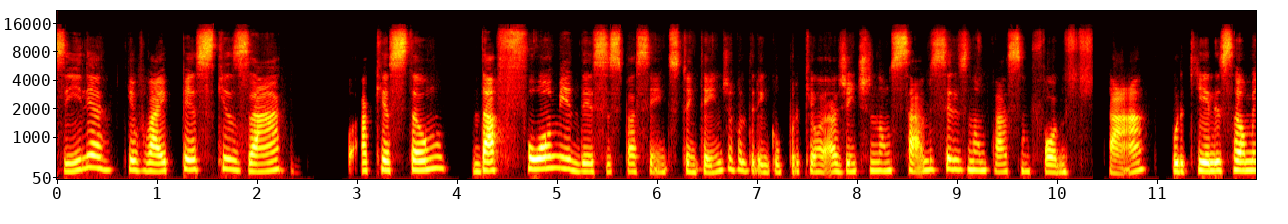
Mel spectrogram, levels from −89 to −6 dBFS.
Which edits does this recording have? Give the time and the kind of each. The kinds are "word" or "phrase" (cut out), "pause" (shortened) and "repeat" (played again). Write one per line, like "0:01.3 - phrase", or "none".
0:10.4 - pause

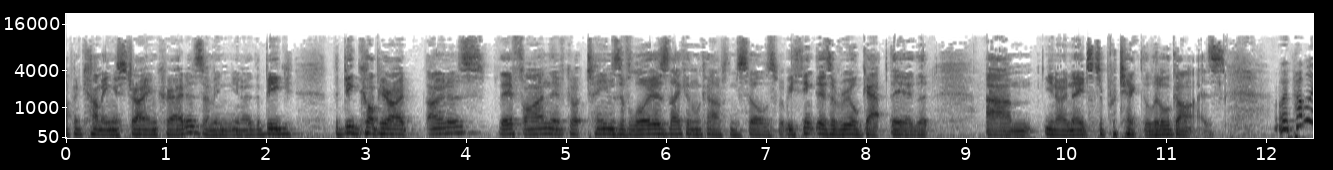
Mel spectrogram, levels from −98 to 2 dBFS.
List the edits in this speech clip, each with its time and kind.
0:03.5 - pause

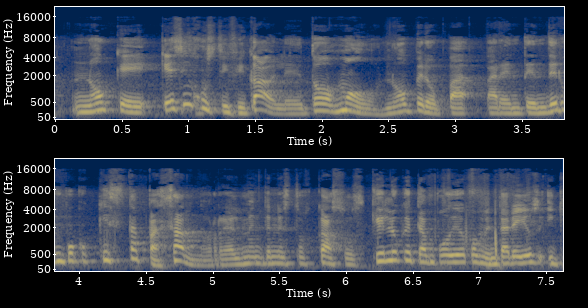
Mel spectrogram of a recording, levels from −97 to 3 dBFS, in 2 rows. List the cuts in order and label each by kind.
none

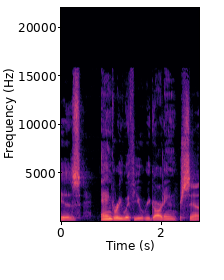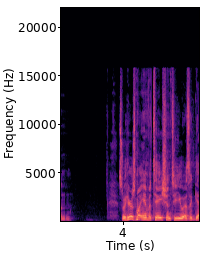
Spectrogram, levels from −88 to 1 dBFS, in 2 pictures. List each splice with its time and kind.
0:02.4 - word

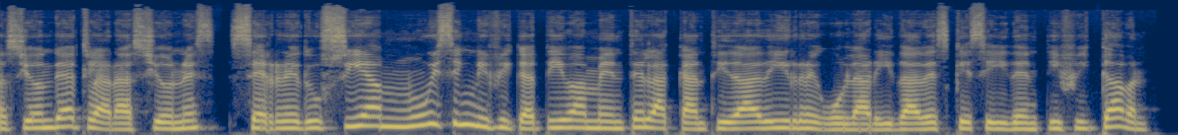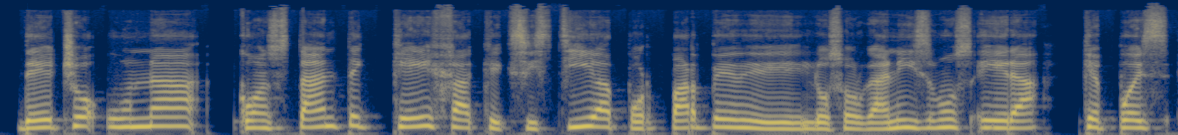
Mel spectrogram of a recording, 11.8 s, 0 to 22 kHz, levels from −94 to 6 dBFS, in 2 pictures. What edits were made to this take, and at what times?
none

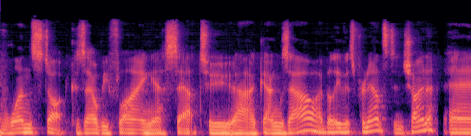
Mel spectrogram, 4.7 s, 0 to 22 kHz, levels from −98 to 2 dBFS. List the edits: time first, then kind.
none

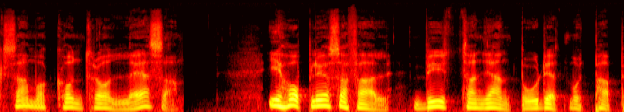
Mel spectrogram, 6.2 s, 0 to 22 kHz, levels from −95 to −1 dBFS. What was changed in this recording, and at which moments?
none

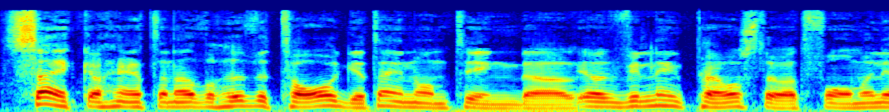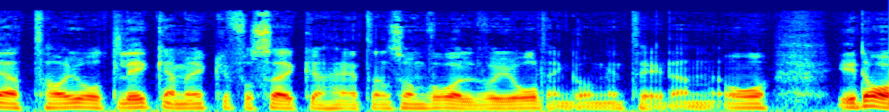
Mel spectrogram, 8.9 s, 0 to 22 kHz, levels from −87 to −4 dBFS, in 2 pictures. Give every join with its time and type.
0:02.9 - word
0:07.1 - phrase

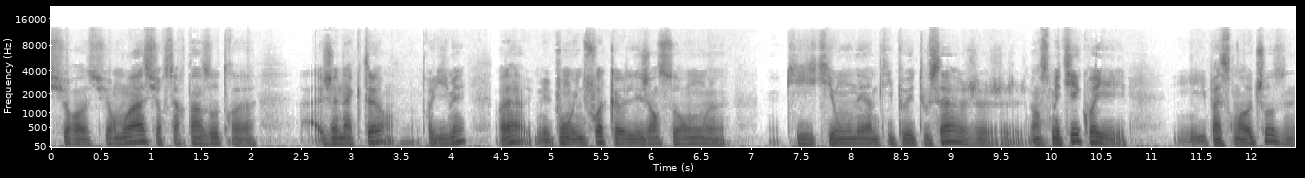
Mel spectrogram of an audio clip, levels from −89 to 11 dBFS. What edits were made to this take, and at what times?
0:04.4 - pause

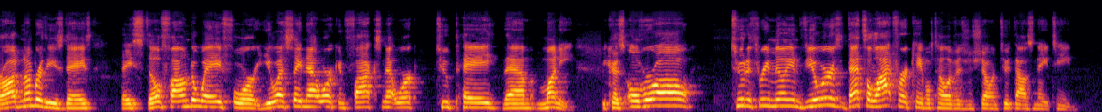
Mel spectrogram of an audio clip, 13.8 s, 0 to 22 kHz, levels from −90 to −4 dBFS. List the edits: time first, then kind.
none

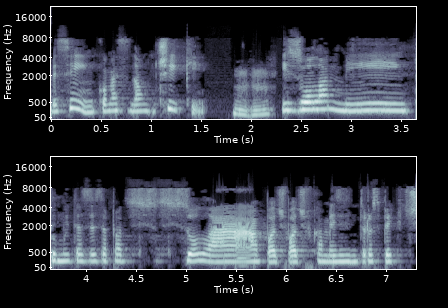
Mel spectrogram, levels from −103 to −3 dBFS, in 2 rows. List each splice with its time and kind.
0:02.2 - pause
0:04.2 - word
0:04.7 - repeat
0:06.0 - repeat

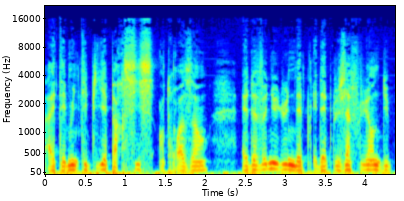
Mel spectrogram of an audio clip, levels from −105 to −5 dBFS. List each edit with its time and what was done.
0:03.3 - word

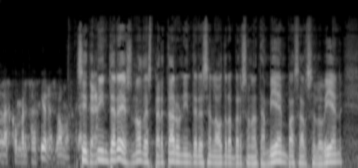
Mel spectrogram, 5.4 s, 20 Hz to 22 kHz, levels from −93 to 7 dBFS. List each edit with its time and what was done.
0:01.4 - word

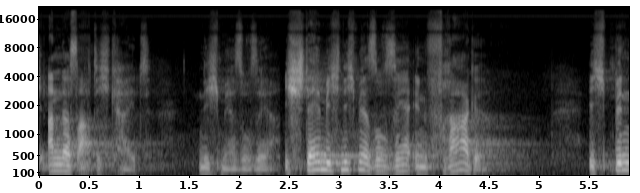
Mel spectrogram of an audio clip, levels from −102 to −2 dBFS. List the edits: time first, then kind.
0:02.4 - pause

